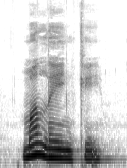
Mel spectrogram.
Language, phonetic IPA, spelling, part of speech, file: Ukrainian, [mɐˈɫɛnʲkei̯], маленький, adjective, Uk-маленький.ogg
- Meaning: little, small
